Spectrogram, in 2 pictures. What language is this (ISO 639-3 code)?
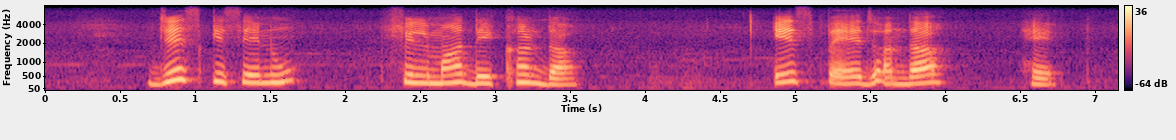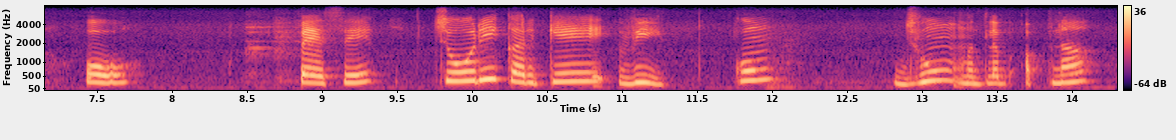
pan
